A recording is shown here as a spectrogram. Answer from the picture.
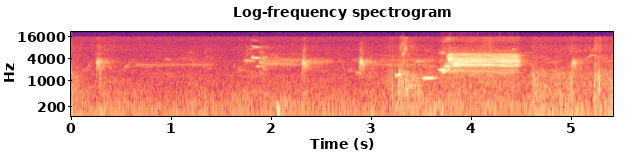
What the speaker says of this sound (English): Birds are chirping too.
